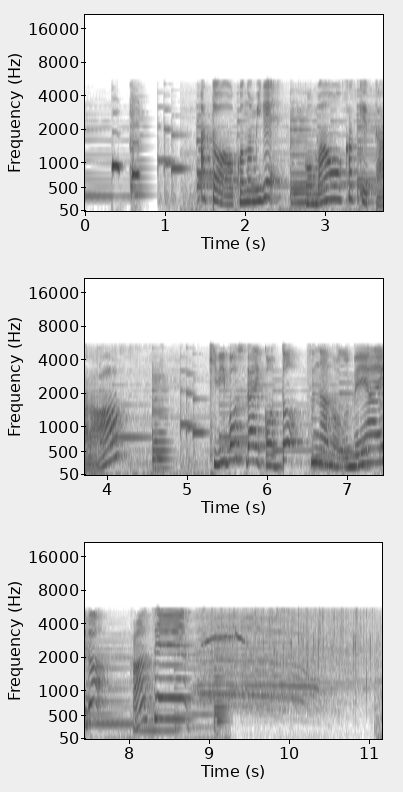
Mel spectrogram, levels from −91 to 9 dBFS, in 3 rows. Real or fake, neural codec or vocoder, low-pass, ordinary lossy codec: real; none; 5.4 kHz; none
